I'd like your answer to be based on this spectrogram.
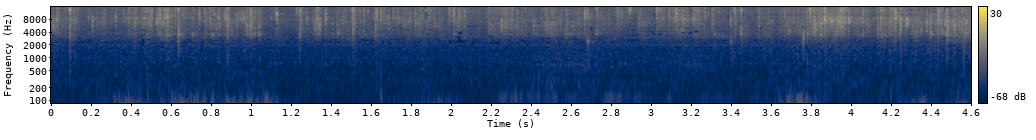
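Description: A palm-sized, hollow, red glitter-covered plastic Christmas bauble with a gold cap is held in one hand and scratched and tapped with fingertips and nails. A quiet, dense stream of soft scratches and light taps mixes a low rumbling thud with a faint bright crackle, swelling briefly louder twice.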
